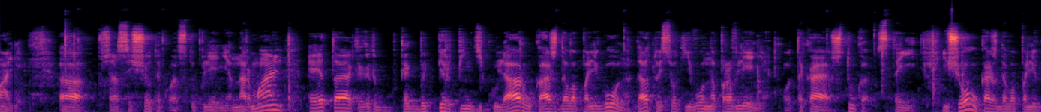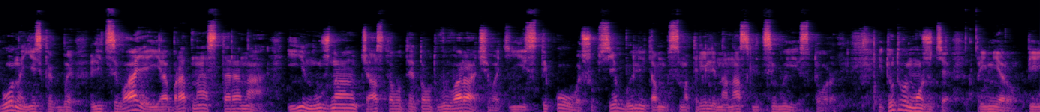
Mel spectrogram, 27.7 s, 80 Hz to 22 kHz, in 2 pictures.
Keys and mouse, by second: 1.2 shift+middle click, 2.3 middle click, 7.5 click, 8.3-27.7 d, 26.7-27.7 drag.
